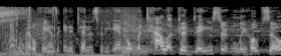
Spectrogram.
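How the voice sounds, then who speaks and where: A woman at a medium pitch, talking at a fairly quick pace over background music. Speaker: sports anchor for a local TV news station. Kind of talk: local TV sports news anchor delivery.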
